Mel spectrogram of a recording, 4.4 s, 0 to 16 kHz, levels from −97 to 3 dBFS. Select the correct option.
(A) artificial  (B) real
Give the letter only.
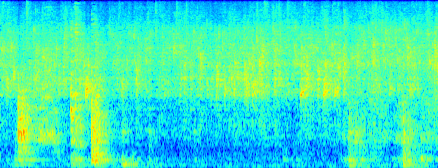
B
